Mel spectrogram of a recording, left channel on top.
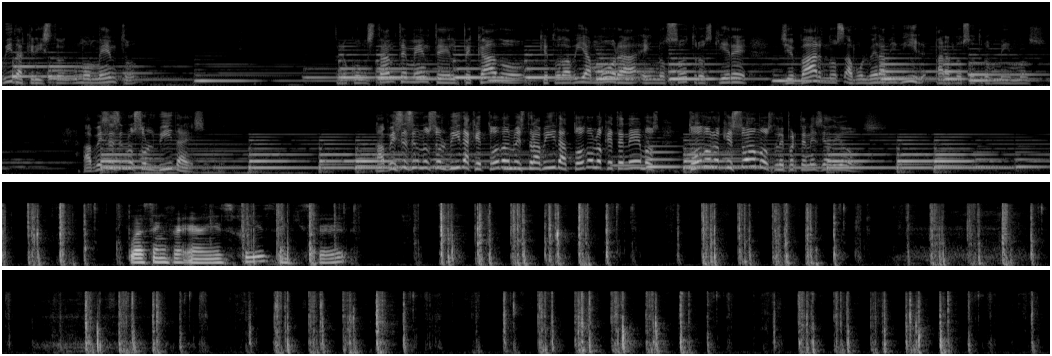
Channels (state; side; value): different; both; correlation 0.00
